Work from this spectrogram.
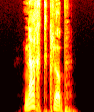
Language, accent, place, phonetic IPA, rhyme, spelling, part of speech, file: German, Germany, Berlin, [ˈnaxtˌklʊp], -axtklʊp, Nachtklub, noun, De-Nachtklub.ogg
- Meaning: nightclub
